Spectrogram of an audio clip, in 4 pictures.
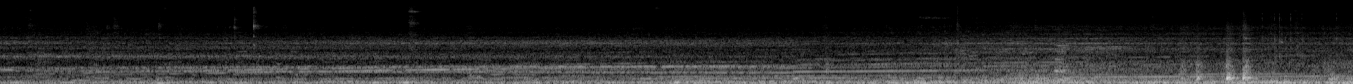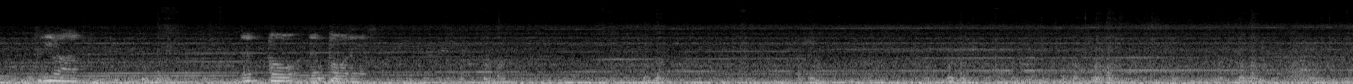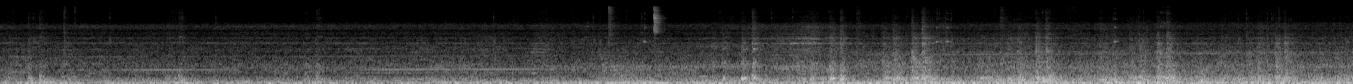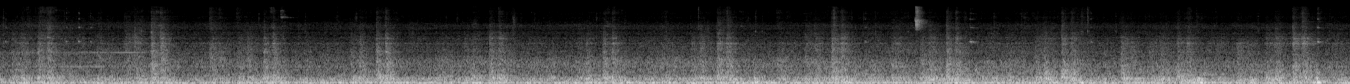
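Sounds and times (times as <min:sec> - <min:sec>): wheels rumbling on rails: 0:00.0 - 0:54.0
rail joint clicks: 0:01.5 - 0:02.8, 0:11.5 - 0:13.6, 0:18.0 - 0:18.7, 0:19.8 - 0:21.8, 0:22.8 - 0:29.4, 0:30.0 - 0:30.4, 0:31.4 - 0:54.0.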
